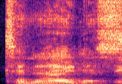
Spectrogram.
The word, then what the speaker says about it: tinnitus: tinnitus? Did I say that right? – Tinnitus. – It can be tinnitus. Either one. It can be tinnitus or tinnitus. It can be either one.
